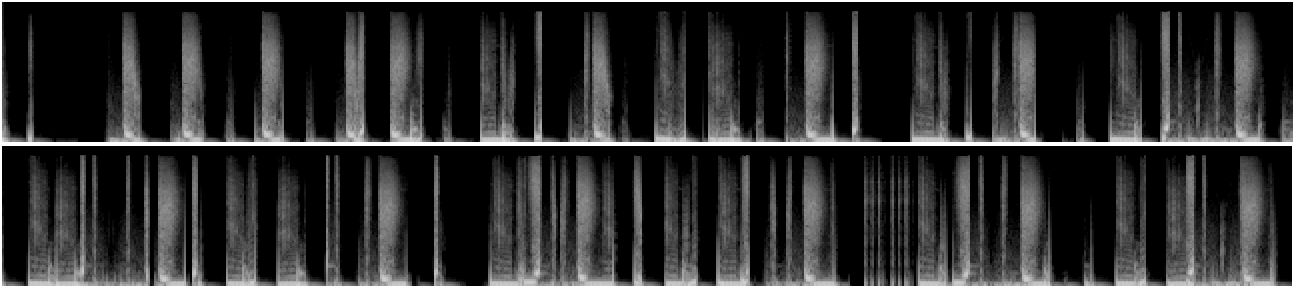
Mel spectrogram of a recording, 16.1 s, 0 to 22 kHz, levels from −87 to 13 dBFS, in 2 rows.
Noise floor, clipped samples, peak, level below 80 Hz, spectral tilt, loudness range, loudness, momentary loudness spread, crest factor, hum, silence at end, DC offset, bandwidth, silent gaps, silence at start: -37 dBFS; under 0.1%; -2 dBFS; -22 dBFS; -5 dB/octave; 2 LU; -22 LUFS; 8 LU; 18 dB; none; 0.1 s; under 0.1%; 17 kHz; 5.53-5.69 s, 6.52-6.61 s, 10.96-11.06 s, 13.37-13.44 s; 0 s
